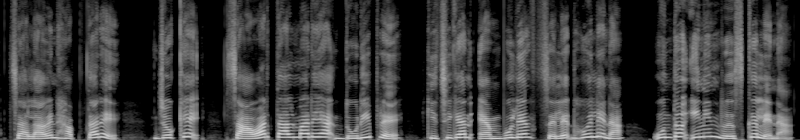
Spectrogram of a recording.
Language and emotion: Santali, happy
